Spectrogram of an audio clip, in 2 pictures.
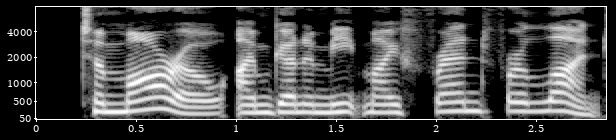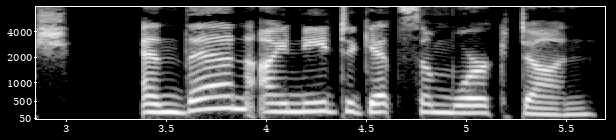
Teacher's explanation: Stress tomorrow meet friend lunch and work. The other words should be softer and faster. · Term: natural rhythm of English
